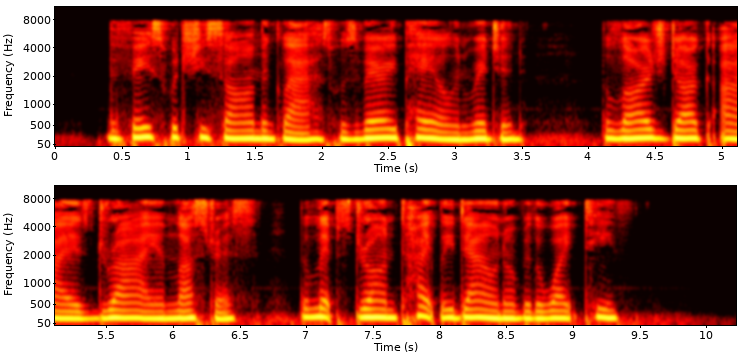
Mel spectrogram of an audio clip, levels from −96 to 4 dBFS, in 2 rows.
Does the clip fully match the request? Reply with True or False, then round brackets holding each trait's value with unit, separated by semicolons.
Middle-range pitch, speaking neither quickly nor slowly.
True (180 Hz; 170 wpm)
